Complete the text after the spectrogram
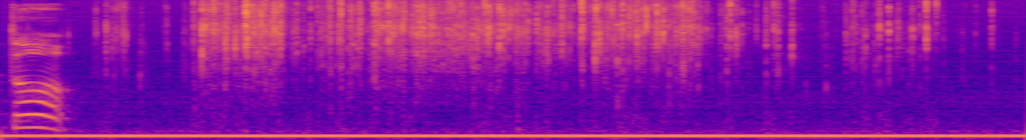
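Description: A young woman bites into crispy bread with a crunch.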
